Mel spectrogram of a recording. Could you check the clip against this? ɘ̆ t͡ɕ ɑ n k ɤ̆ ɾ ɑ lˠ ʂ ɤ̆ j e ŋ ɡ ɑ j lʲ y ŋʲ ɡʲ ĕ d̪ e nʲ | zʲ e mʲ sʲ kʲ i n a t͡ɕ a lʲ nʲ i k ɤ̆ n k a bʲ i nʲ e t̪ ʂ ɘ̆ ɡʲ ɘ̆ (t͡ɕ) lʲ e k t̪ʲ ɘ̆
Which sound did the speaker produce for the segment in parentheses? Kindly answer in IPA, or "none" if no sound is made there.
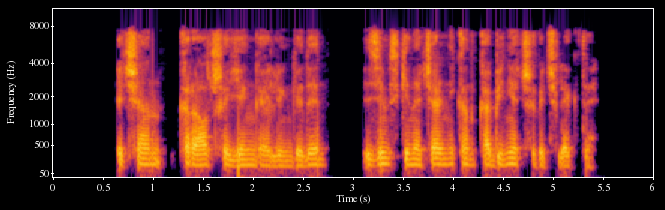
t͡ɕ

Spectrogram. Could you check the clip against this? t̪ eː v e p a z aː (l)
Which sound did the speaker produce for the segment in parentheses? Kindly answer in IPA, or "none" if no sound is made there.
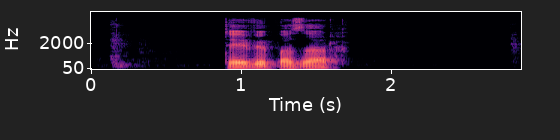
ɾ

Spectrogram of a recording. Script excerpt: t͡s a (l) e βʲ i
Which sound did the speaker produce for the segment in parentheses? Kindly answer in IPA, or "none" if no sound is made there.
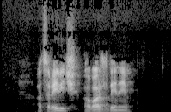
ɾ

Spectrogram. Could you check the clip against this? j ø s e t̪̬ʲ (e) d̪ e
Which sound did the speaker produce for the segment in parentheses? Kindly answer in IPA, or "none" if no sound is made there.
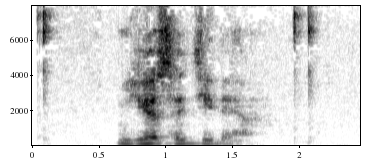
i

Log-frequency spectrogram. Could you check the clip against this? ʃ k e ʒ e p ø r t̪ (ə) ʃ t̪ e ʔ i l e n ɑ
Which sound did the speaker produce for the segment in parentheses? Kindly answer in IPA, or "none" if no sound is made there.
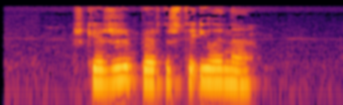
ə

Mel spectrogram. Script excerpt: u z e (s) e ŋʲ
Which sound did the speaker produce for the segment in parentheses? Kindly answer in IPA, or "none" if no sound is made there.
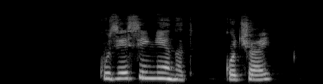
s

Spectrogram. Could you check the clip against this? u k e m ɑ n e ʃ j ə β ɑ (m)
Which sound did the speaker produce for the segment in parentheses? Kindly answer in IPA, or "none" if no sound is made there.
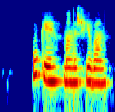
n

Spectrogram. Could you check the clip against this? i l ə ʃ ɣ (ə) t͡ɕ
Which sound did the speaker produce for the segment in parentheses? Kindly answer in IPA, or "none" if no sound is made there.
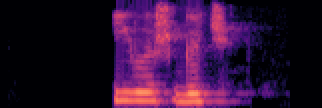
ə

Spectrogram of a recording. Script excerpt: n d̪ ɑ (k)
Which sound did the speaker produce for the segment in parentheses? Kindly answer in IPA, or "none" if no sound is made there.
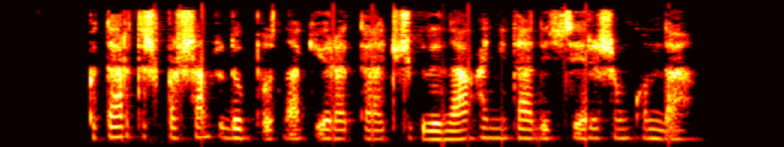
none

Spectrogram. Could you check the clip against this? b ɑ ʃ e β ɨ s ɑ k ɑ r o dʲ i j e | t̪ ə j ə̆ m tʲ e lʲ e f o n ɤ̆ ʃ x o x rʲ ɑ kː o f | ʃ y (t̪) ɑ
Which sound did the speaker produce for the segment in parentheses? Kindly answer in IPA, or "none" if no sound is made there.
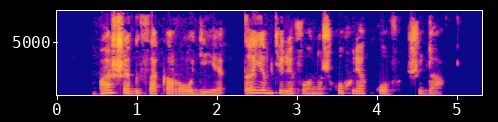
d̪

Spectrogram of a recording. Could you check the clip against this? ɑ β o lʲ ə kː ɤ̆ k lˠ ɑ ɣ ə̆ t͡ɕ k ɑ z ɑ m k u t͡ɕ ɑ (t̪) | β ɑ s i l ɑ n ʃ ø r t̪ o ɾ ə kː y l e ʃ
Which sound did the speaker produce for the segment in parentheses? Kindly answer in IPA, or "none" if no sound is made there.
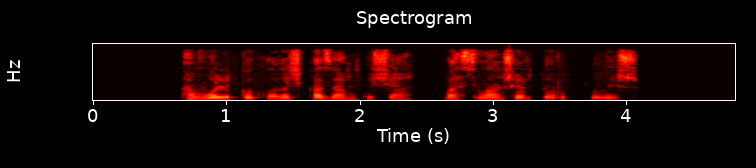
none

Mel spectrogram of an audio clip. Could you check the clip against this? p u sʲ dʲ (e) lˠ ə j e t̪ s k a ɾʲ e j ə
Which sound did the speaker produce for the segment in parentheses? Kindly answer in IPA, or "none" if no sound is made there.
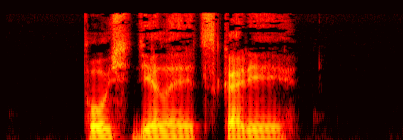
e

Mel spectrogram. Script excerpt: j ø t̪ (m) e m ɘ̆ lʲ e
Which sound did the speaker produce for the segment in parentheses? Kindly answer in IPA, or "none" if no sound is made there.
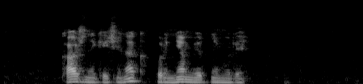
n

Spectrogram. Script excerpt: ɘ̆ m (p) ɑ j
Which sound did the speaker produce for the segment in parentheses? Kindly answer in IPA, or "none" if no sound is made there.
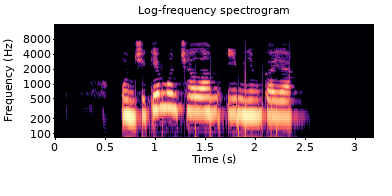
k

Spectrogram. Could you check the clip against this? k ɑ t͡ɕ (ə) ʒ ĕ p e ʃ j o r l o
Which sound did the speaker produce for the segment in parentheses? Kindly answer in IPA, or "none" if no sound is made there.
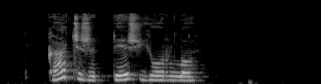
ə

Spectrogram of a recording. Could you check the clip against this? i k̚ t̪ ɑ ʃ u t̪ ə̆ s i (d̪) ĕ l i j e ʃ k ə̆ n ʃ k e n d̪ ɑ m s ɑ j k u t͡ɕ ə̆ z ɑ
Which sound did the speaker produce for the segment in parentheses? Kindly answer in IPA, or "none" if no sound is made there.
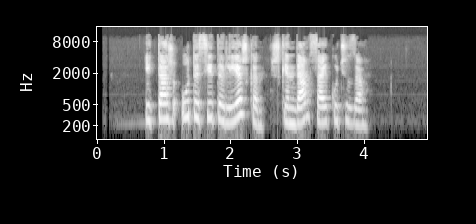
t̪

